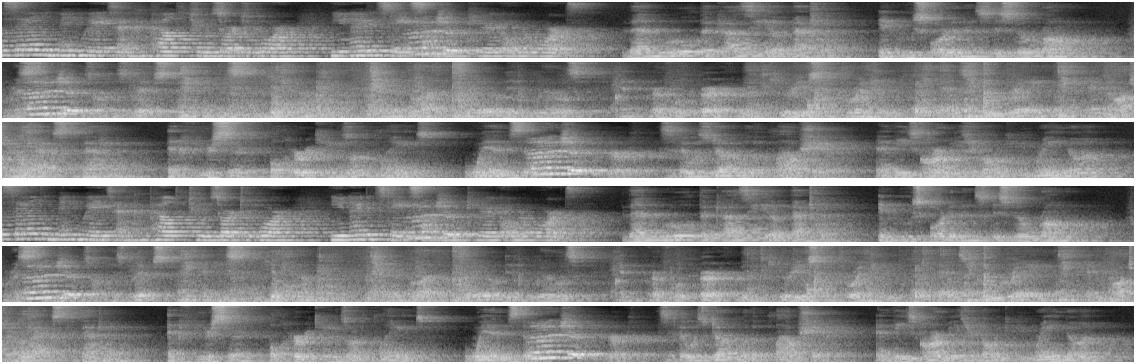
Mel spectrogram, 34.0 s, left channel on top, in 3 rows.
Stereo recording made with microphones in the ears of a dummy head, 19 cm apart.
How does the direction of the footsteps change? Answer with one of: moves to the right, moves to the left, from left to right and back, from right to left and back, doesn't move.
from left to right and back.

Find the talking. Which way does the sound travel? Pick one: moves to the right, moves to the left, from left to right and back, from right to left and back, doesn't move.
doesn't move.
